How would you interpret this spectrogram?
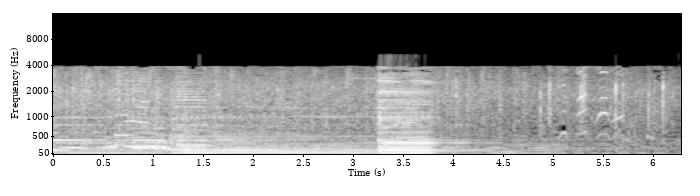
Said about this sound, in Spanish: Hombres, varones, denle un aplauso al Padre por las mujeres, no por otros hombres.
